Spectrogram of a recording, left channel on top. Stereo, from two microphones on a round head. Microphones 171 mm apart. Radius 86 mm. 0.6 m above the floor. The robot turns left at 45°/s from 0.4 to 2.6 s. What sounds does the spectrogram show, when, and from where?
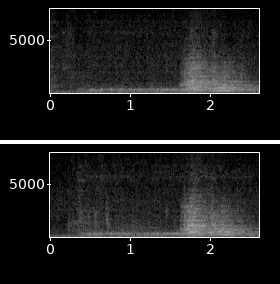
1.6 s a squeak: 35° right, 3.5 m; by 2.4 s 70° right, 3.5 m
